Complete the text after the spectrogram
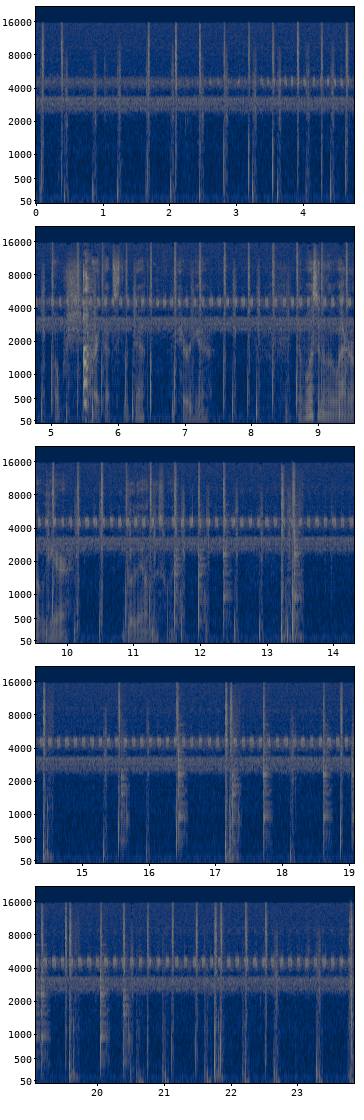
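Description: Footsteps patter quickly and steadily on a hard floor.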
